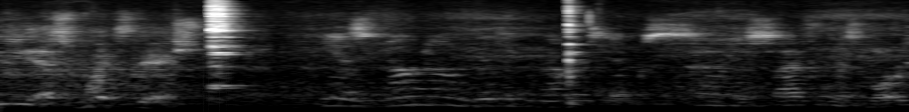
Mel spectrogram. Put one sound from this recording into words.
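A fork scrapes and clinks against a plate.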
